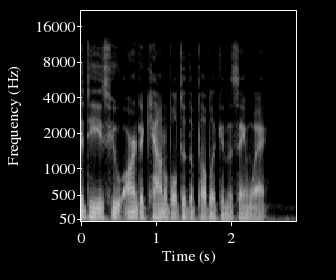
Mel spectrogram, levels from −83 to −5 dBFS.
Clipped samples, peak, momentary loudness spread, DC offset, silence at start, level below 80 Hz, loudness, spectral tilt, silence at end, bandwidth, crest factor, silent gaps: under 0.1%; -12 dBFS; 6 LU; under 0.1%; 0 s; -42 dBFS; -31 LUFS; -6.5 dB/octave; 0.4 s; 13 kHz; 18 dB; none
